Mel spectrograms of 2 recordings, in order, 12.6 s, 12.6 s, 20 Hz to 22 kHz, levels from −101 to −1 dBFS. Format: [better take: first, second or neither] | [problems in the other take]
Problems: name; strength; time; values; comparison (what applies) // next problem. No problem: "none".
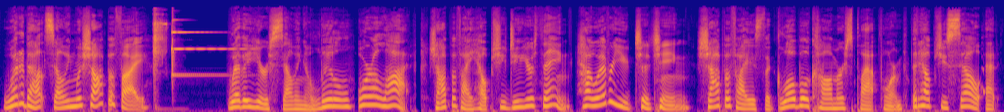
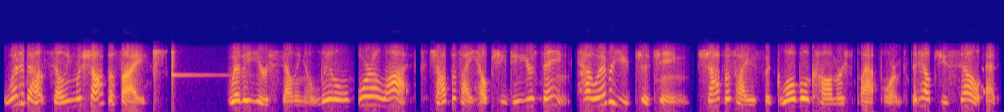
first | phone-call audio; poor line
